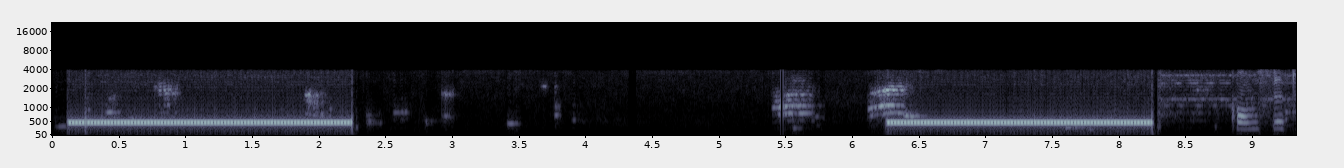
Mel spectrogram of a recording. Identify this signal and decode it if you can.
Ringback tone (North America), 440 + 480 Hz, with speech.
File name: out- - - - - .97517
